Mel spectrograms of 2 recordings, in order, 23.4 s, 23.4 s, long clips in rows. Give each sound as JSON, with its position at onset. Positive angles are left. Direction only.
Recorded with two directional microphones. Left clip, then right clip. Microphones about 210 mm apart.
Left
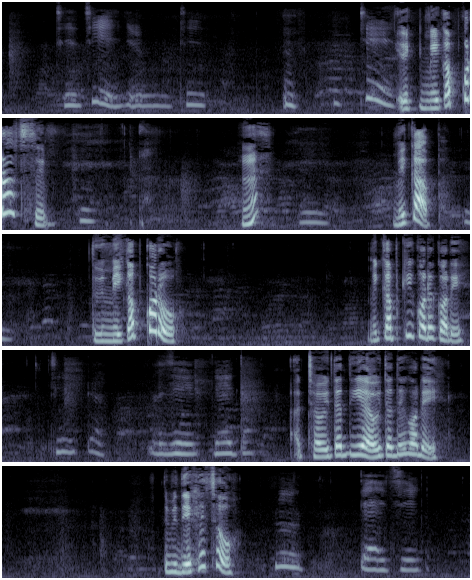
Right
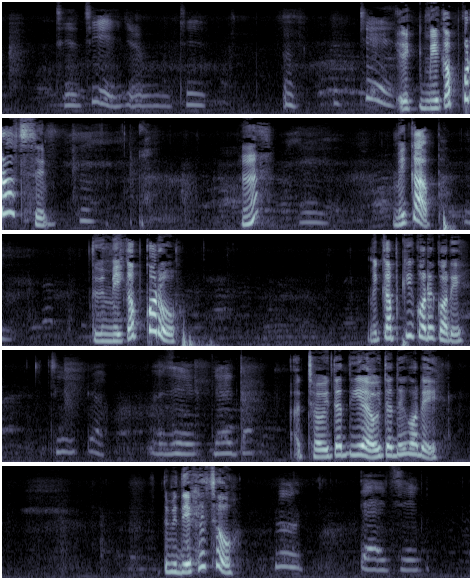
{"t": 0.6, "sound": "a child's voice", "side_deg": -45}
{"t": 4.1, "sound": "speech", "side_deg": -35}
{"t": 5.6, "sound": "babbling", "side_deg": -20}
{"t": 7.1, "sound": "a woman's voice", "side_deg": -20}
{"t": 10.2, "sound": "speech", "side_deg": -20}
{"t": 13.0, "sound": "speech", "side_deg": -20}
{"t": 15.7, "sound": "child singing", "side_deg": -15}
{"t": 16.4, "sound": "speech", "side_deg": -25}
{"t": 20.2, "sound": "a child's voice", "side_deg": -25}
{"t": 22.6, "sound": "speech", "side_deg": -35}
